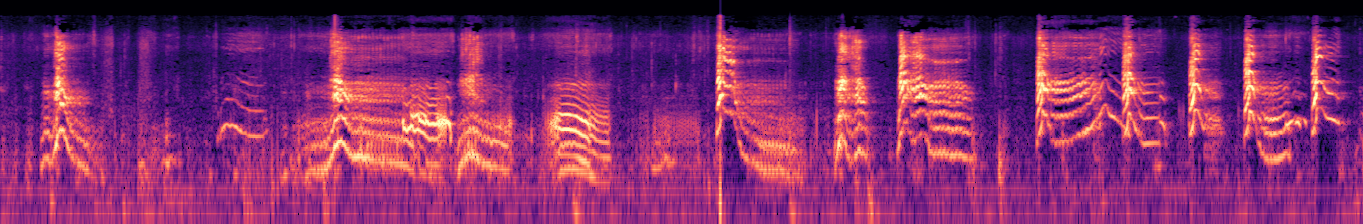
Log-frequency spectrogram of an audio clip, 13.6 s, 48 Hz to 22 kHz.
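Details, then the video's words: Three-week-old puppies of the dog Flute, nursing and playing on their three-week birthday, give a busy run of high, wavering whines and squeaky yelps, many rising then falling, in overlapping bursts with short quiet gaps. "3 week pups"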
